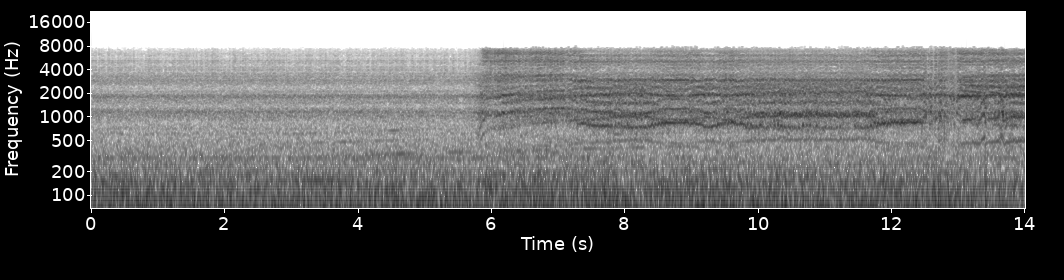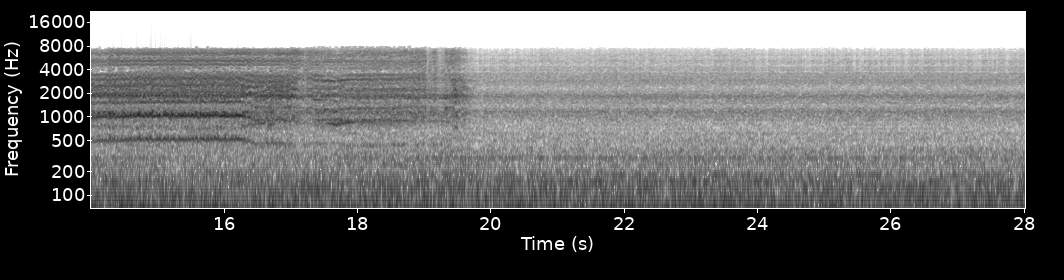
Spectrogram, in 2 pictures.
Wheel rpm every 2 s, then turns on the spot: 0, 0, 10, 110, 110, 110, 120, 120, 110, 90, 0, 0, 0, 0.
none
